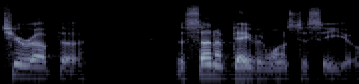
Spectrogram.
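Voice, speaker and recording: A man's gruff, put-on character voice, fairly high-pitched, at a moderate pace, in a very clean recording with a silent background. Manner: cheerful, forced kindness.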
